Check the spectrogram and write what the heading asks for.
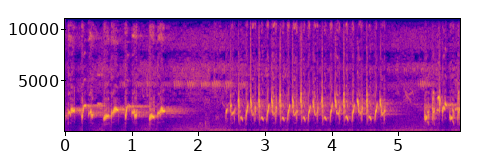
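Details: Sooty-headed bulbul singing a long rapid fighting song to provoke answers from other bulbuls: a few looping whistles, a short pause, then a fast, dense chatter of bubbly notes lasting over two seconds, then whistles again.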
